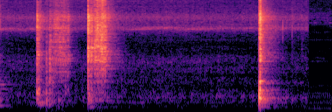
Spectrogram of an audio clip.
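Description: A lid is set down on a steaming pot of herb-steamed tilapia, giving a sharp metallic clack after two softer clatters of cookware, close by and with no talk.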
